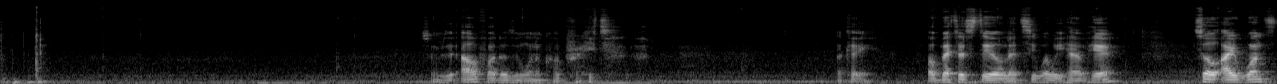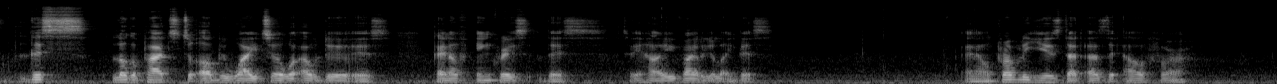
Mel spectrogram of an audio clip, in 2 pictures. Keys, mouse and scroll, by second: 0.0 ctrl+space, 0.9-2.4 middle drag, 2.4-3.3 scroll up 1, 4.2 click, 7.3 middle click, 8.0-8.4 scroll up 1, 9.2 right click, 9.7 ctrl+shift+click, 10.4-10.8 scroll down 3, 10.8 middle click, 11.2-11.6 scroll up 1, 11.6-12.0 scroll down 3, 12.0-16.2 middle drag, 16.2-19.5 drag, 19.5 scroll down 2, 19.8-21.4 middle drag, 21.4 scroll up 2, 25.4-25.5 drag.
